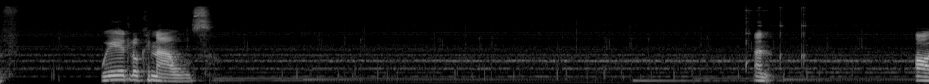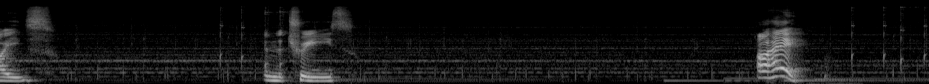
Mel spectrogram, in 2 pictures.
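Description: A young woman speaks with animation into a microphone, in short bursts.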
